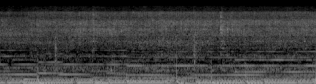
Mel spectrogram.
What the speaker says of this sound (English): Altogether, the shrimp should take about 2 to 3 minutes to cook.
